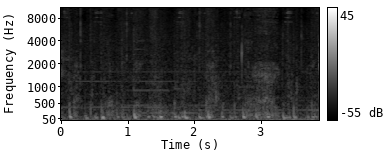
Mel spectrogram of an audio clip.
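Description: A horse gallops uphill in Red Dead Online, its hooves pounding in a fast, even rhythm close by with faint saddle and gear rattles, no voices.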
